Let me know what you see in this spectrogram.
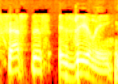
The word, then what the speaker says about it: Festus Ezeli: Festus Ezeli.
